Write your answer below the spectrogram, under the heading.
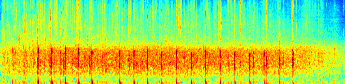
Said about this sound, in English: Give them a round of applause for all their work.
